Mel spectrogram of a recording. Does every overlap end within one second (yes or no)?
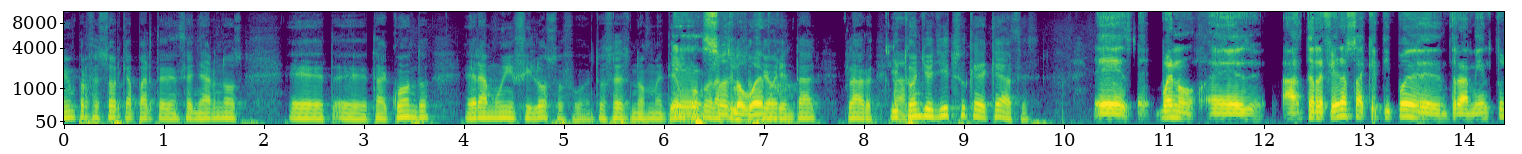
no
